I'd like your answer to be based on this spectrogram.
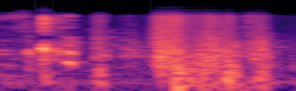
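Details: Child coughing: a quick run of two or three short, sharp coughs, then a longer rough, rasping cough.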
